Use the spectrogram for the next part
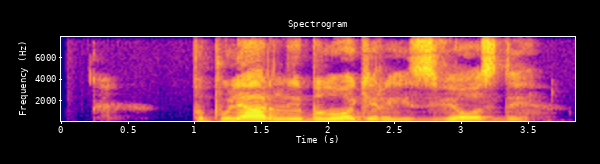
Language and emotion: Russian, sad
